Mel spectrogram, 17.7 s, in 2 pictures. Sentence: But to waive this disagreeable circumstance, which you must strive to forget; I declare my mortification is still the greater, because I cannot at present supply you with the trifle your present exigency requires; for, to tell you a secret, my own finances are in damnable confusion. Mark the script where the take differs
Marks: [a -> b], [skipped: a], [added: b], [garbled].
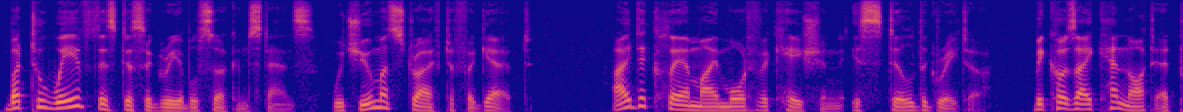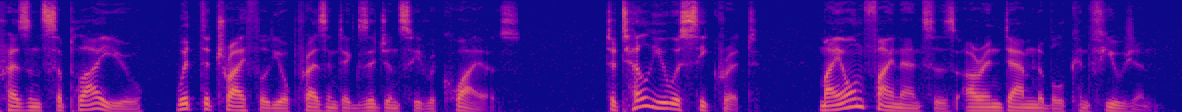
But to waive this disagreeable circumstance, which you must strive to forget; I declare my mortification is still the greater, because I cannot at present supply you with the trifle your present exigency requires; [skipped: for,] to tell you a secret, my own finances are in damnable confusion.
